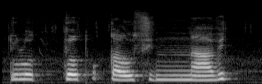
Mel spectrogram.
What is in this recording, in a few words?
do you speak english, greenlandic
